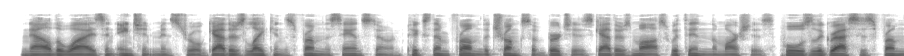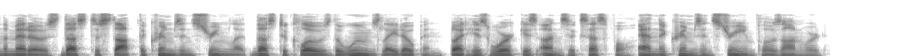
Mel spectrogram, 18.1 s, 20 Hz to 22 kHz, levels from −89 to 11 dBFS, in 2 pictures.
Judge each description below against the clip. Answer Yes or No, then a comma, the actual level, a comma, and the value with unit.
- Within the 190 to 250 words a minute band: No, average, 175 wpm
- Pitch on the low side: Yes, very low, 90 Hz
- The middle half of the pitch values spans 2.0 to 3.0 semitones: Yes, narrow, 2.5 semitones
